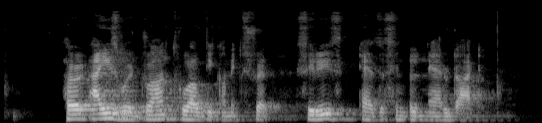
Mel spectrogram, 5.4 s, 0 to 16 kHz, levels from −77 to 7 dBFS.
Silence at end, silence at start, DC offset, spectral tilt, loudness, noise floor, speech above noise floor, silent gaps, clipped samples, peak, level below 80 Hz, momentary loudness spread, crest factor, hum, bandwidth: 0.45 s; 0.65 s; under 0.1%; -7 dB/octave; -21 LUFS; -59 dBFS; 39 dB; none; under 0.1%; -2 dBFS; -64 dBFS; 13 LU; 20 dB; none; 11.5 kHz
